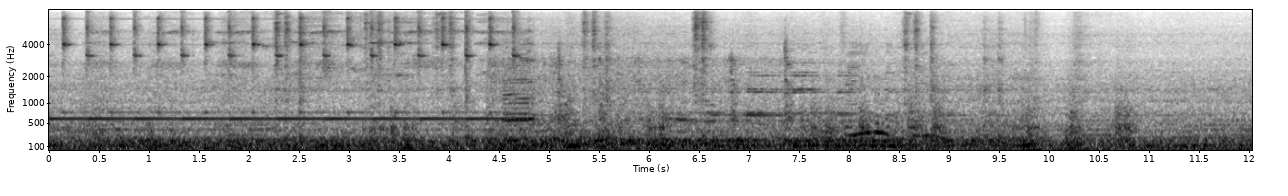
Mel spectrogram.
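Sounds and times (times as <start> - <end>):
level crossing warning bell: 0.0 - 5.2
train rumbling on track: 0.0 - 12.0.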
